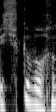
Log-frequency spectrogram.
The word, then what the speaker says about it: shukubo: Oui, au Japon, on peut loger dans des shukubo, si je prononce bien. – Oui, shukubo, mais okay.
